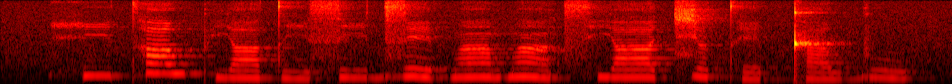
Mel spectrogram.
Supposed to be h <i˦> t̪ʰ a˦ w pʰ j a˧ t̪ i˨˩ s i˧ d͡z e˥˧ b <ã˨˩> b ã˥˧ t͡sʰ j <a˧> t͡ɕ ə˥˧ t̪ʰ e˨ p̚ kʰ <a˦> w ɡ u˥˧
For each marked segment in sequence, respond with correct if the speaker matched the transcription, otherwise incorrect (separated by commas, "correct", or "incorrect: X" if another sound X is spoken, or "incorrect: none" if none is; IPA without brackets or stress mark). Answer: incorrect: i˧, incorrect: ã˦, incorrect: a˦, incorrect: a˧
